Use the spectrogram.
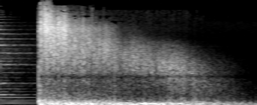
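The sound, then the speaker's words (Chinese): A hand grenade explodes and destroys an enemy firing point. After a held tone, a single loud blast hits suddenly and then rumbles on, fading slowly for about three seconds. “轰！敌人的火力点塌了半边，黄继光晕倒了。”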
